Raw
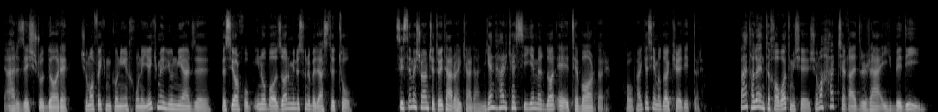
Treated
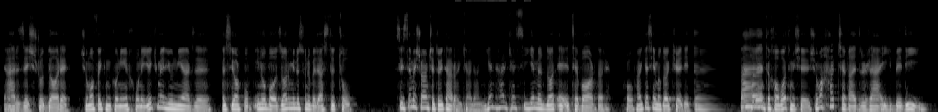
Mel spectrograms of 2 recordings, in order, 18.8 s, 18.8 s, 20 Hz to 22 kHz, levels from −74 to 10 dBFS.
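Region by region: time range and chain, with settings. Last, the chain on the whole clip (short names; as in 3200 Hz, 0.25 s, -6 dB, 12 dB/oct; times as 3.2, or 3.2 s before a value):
4.05–5.84 block floating point 5-bit + high shelf 12000 Hz -11.5 dB
9.1–10.62 tone controls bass +8 dB, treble -3 dB + compressor 2.5:1, threshold -27 dBFS + careless resampling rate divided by 2×, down filtered, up zero stuff
13.82–15.25 bell 2400 Hz -4.5 dB 0.6 oct + flutter echo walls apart 3.7 m, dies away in 0.81 s
whole clip: ripple EQ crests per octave 1.1, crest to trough 16 dB; compressor 2:1, threshold -19 dBFS; tilt -4.5 dB/oct; gain -1.5 dB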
